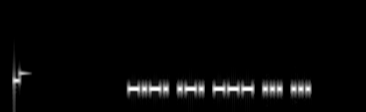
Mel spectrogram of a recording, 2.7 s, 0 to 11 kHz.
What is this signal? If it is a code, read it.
Morse code, heard as a keyed tone, about 46 wpm, 700 Hz. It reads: CROSS
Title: Sentences from Top 300 Words - New Word Drill - 45wpm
